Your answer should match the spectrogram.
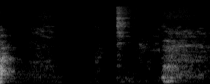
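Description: A man breathing with effort while holding a single-leg glute bridge: a short sharp exhale about a second in, then a brief low voiced grunt near the end.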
